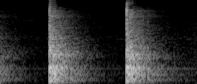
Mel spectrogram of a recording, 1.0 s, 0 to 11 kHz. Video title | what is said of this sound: HummerFixes - H2 Windshield Wiper Motor Repair - Part 2 Procedure | tap it home and you'll hear it hit the end there's an end stop you'll hear that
